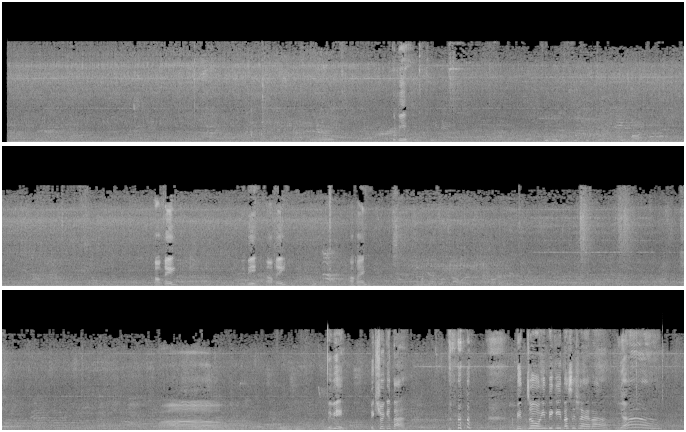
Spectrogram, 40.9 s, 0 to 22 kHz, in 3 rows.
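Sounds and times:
faint voices: 0:00.1 - 0:40.9.

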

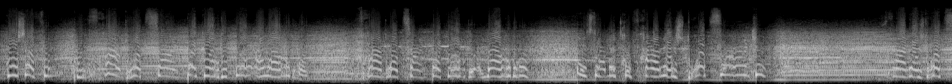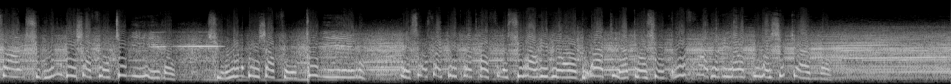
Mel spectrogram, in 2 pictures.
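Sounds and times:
rally car engine at full throttle: 0:00.0 - 0:19.0.

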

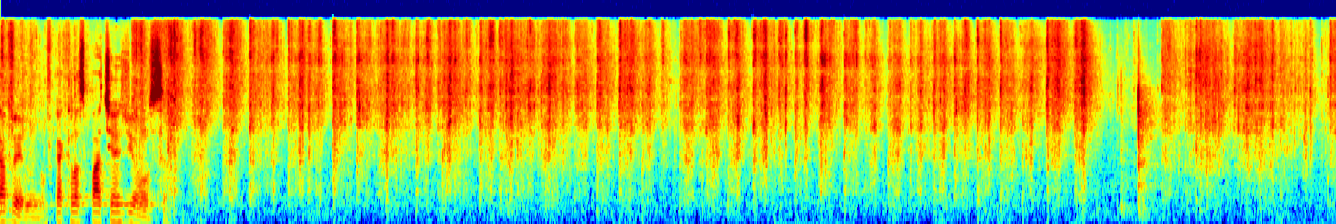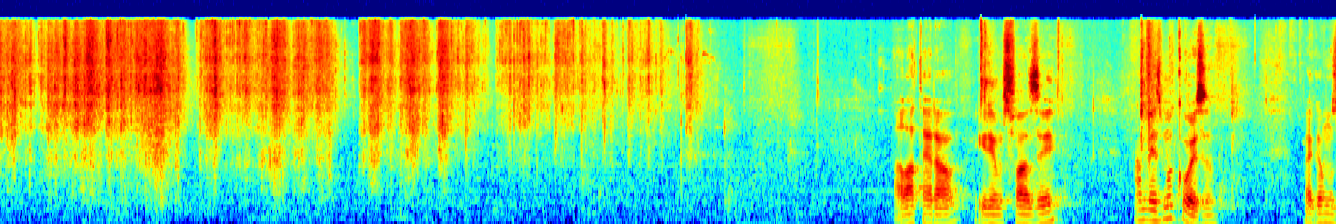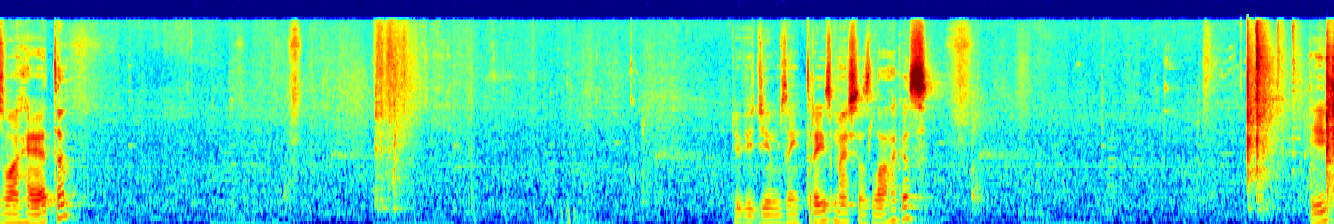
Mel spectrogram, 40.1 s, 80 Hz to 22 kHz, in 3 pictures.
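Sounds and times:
brush scraping across foil: 0:00.0 - 0:20.5
aluminium foil crinkling: 0:00.0 - 0:20.6.

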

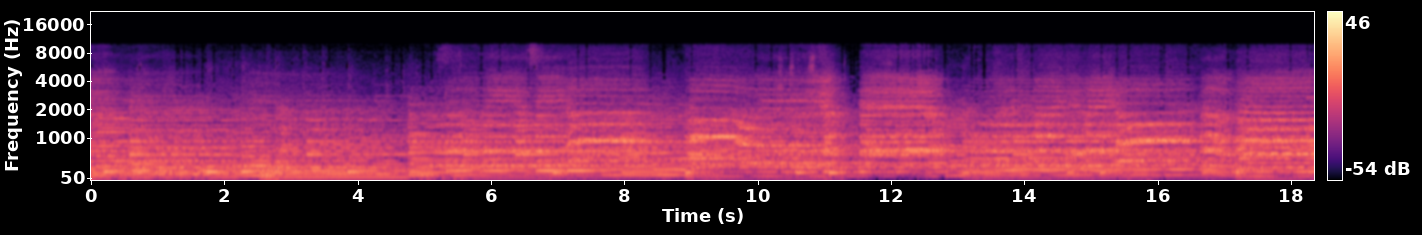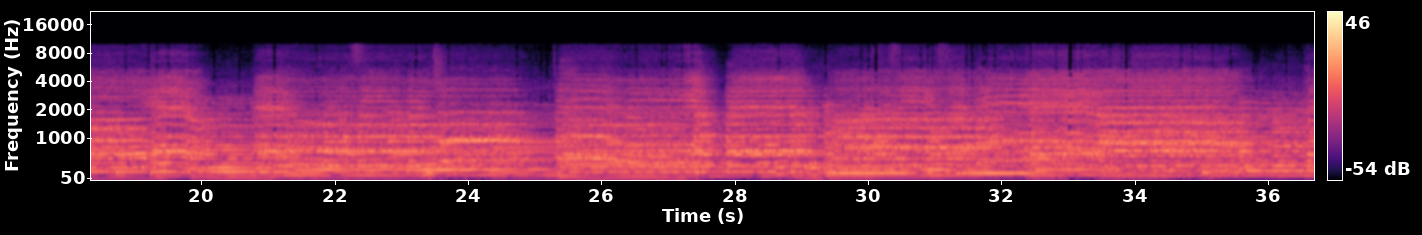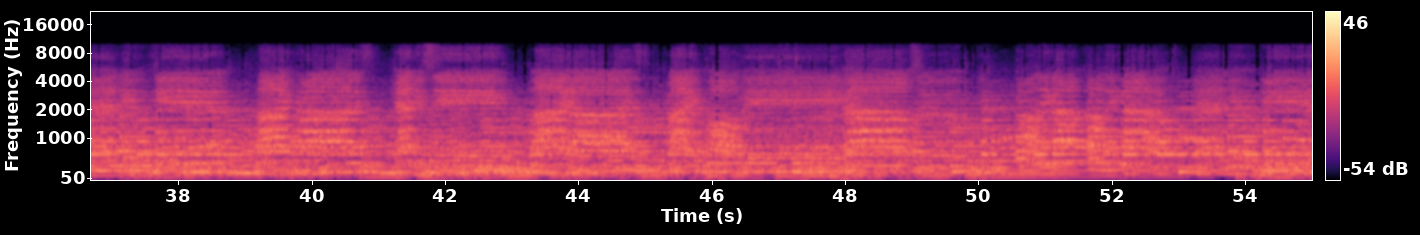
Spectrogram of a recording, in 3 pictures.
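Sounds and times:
girls' choir singing: 0:00.0 - 0:04.0, 0:04.7 - 0:55.0.

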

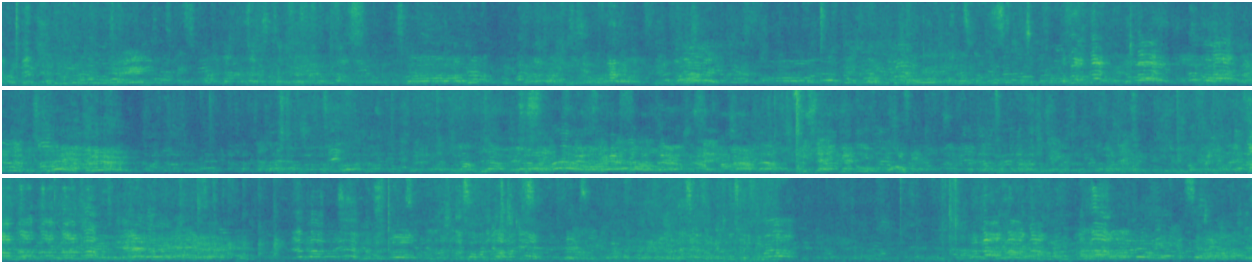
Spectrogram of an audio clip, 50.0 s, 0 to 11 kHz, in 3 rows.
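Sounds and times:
crowd chattering and calling out: 0:00.0 - 0:50.0
people talking over one another: 0:00.0 - 0:50.0.

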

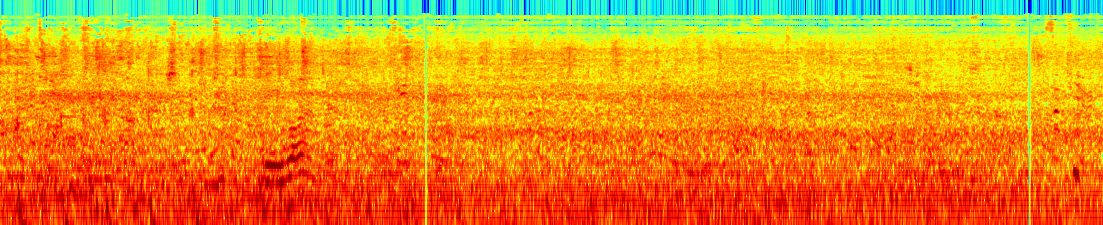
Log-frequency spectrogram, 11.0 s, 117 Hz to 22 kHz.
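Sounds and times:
faint voices of passers-by: 0:00.0 - 0:11.0
road traffic rumble: 0:00.0 - 0:11.0.

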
